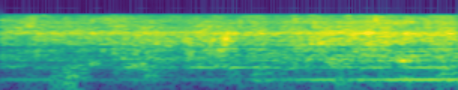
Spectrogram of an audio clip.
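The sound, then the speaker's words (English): Contaminated milk from a dairy farm being poured down a drain makes a steady, continuous rushing and splashing of liquid. The broad wash holds constant, fairly loud, for the whole span with no pauses. “Now every drop goes down the drain.”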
